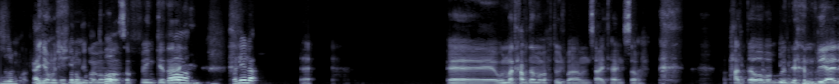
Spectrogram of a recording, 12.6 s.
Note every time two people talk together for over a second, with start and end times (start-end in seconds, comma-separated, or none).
0.5-1.8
